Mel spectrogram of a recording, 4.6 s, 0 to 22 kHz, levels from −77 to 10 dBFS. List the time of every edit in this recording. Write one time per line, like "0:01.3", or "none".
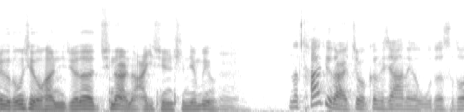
none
